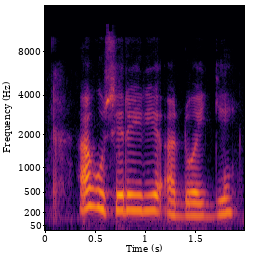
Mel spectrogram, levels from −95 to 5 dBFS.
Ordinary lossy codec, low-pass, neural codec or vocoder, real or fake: Opus, 24 kbps; 9.9 kHz; none; real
